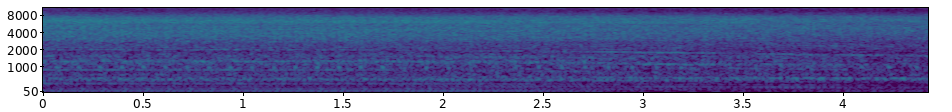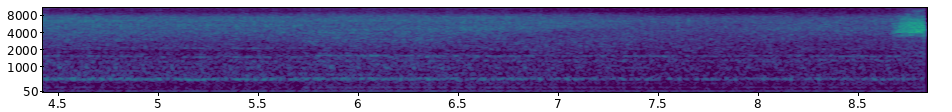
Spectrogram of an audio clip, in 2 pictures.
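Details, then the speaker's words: Jaguar X100/X308 V8 (XK8/XKR/XJ8) after instrumount (airbox rubber damper) replacement: settles from slightly higher start into low even idle, no knocks or rattles; "sweet as a nut", runs smoothly. "Sweet as a nut."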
